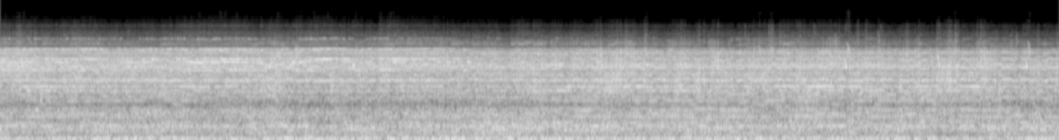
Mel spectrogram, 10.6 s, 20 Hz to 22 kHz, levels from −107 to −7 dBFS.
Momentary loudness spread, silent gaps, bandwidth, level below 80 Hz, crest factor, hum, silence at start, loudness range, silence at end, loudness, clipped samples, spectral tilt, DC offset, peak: 3 LU; none; 10.5 kHz; -32 dBFS; 12 dB; none; 0 s; 2 LU; 0 s; -13 LUFS; under 0.1%; -3 dB/octave; under 0.1%; -2 dBFS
